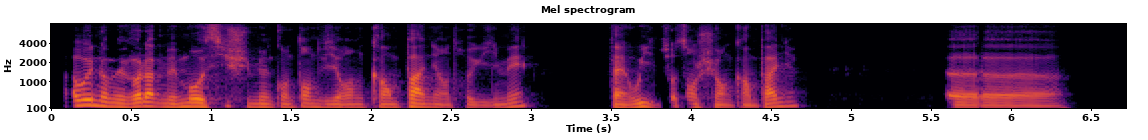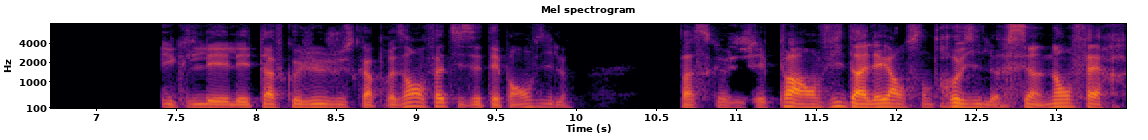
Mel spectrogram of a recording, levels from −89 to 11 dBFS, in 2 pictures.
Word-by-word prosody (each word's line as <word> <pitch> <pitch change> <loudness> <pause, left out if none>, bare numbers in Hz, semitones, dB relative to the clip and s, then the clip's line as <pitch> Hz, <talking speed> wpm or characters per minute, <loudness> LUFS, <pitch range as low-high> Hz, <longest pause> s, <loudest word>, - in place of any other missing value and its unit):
Ah - - +5
oui 190 - +7
non 155 -5 +2
mais 130 - +1
voilà, 140 +4 +6
mais 125 -4 -3
moi 135 +2 +5
aussi, 130 - -2
je - - -3
suis 125 - -6
bien 120 0 -2
content 115 +3 -4
de 120 - -6
vivre 110 0 -2
«en 105 0 -5
campagne» 110 +2 +1
entre 100 0 -8
guillemets 100 - -7 0.5
enfin 110 - +2
oui 130 +4 +1
de - - -11
toute - - -9
façon, 120 - -5
je - - -9
suis - - -7
en 100 - -4
campagne, 120 - -2 1.0
heu 90 -3 -2 1.1
et 115 -2 -5
que 105 - -12
les 110 -2 +1
les 100 0 -1
tafs 115 -1 0
que 120 - -1
j'ai 110 +1 0
eus 115 - +1
jusqu'à 105 -3 -2
présent 105 +8 0
en 145 - +1
fait, 140 -1 0
ils 100 -1 -7
étaient 100 0 -1
pas 95 - -4
en 100 - -2
ville. 115 -5 -9 0.7
Parce - - -2
que 100 - -8
j'ai 90 +2 -8
pas 140 - +7
envie 115 +6 0
d'aller 125 -1 +7
en 120 - +3
centre-ville, 115 -1 0
c'est - - +2
un 95 +3 -2
enfer. 130 0 +2
115 Hz, 250 wpm, -25 LUFS, 100-125 Hz, 1.1 s, oui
